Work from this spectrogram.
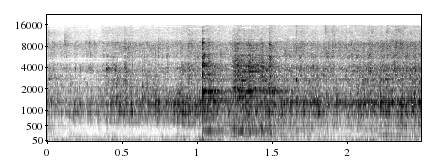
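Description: Lentils, tamarind and sliced coconut stirred and sautéed in a pan for chutney, giving a steady close sizzle with scraping stir sounds and one sharper clatter partway through.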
